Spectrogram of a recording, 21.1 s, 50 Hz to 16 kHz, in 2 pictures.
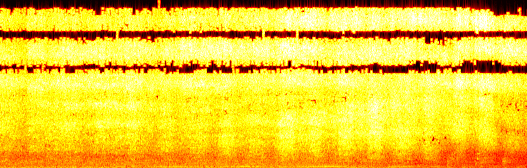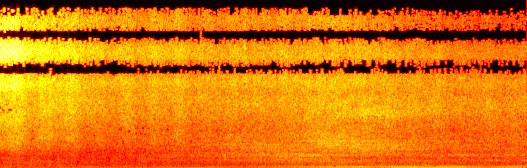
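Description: D51 steam locomotive passing close by, hauled in steam behind an EF65 electric locomotive, its steam hissing in regular surges about once every three-quarters of a second. After about ten seconds this gives way to a lower steady rumble of 12-series coaches rolling past on the rails.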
